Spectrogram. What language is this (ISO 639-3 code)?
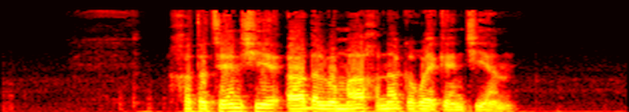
oru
